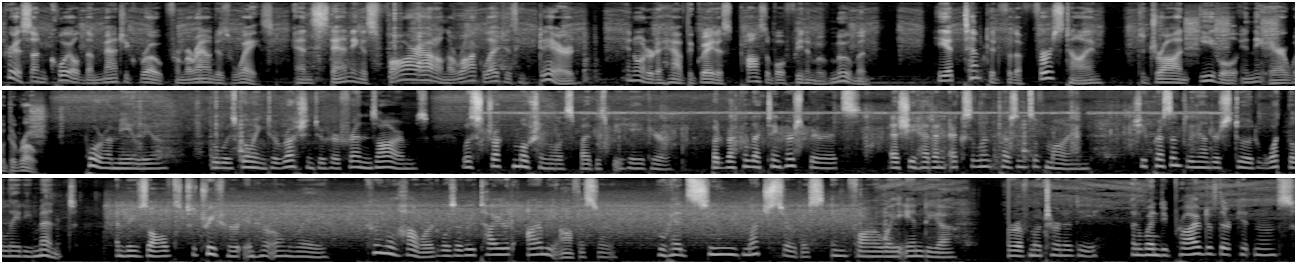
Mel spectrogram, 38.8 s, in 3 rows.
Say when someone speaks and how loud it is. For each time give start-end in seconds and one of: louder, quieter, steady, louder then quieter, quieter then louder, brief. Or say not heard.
0.0-38.7 steady.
